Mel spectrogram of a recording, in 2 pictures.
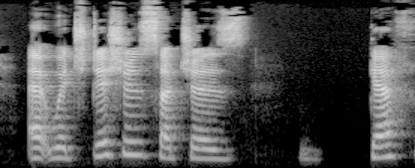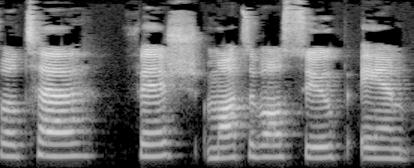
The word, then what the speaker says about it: gefilte: So the fish, the Gefilite fish, is ground fish such as pike, carp, or whitefish formed into a rounded patty wrapped with fish skin and simmered. Oh, okay, it gives a pronunciation. Gefilte.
